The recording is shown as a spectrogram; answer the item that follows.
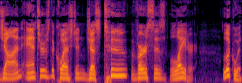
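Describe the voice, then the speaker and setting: In a plain, everyday voice, a man with a fairly high pitch and lively intonation speaks in a dry, close sound with no echo, on a very clean recording with a silent background. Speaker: radio Bible teacher. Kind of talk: radio teaching on scripture. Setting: radio studio. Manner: earnest, didactic.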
